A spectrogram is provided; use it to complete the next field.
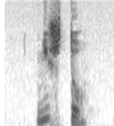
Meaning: nothing
- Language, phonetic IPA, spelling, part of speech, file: Russian, [nʲɪʂˈto], ничто, pronoun, Ru-ничто.ogg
